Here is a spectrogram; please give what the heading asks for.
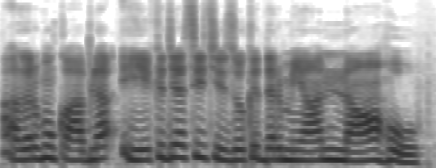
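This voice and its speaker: Slow, patient woman teacher with tinged speech. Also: on the high side, fairly even intonation. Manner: patient, repeats points, checks in with "theek hai". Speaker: English teacher. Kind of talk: slow classroom explanation of grammar.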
